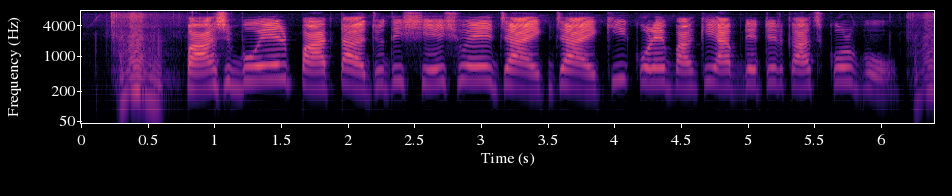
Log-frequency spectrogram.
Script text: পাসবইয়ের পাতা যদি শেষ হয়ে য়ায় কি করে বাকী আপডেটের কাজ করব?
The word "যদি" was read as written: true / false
true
